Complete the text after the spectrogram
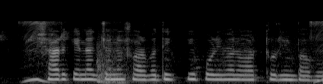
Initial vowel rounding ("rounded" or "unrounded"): unrounded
